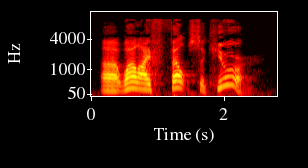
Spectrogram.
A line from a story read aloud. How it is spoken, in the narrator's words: said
